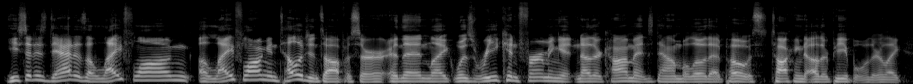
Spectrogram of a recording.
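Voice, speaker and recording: A man's voice: medium pitch, a little fast, hardly any pauses, bright, forceful tone, smooth, no echo, studio quality. A young man streaming live, commenting casually and laughing a lot while he mocks an online figure with plenty of swearing. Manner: profane, laughing often, mocking.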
